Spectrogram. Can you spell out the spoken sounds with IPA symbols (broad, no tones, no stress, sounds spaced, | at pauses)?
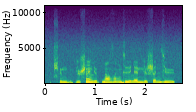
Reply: t͡ɕʰ ʉ m b ʉ pʲ ʉ ʂ ɛ̃ l ʉ p w ɛ̃ zˤ ẽ ŋ ɡ ɨ l ɛ mʲ e ʂ ɛ n z ʉ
